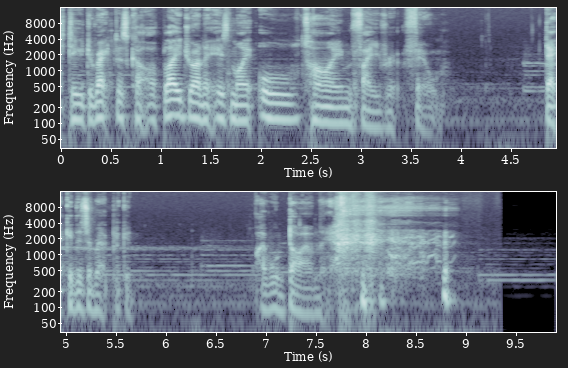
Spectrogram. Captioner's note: laughs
